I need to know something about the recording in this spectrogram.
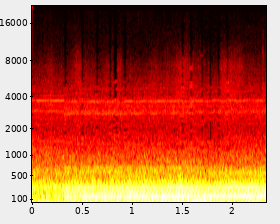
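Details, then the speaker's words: Cheapest roadworthy petrol car bought in Finland for €400, driving at about 5°C outside with a slightly leaking exhaust; deep, loud droning rumble, boomier than stock, from the exhaust leak. "On muuten hienoa, kun toi pakoputki vähän vuotaa, niin tulee komeammat äänet."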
